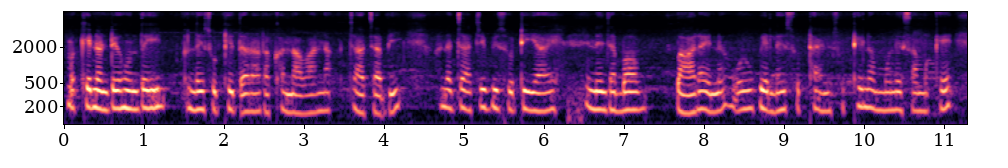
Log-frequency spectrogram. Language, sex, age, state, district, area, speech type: Sindhi, female, 30-45, Gujarat, Surat, urban, spontaneous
